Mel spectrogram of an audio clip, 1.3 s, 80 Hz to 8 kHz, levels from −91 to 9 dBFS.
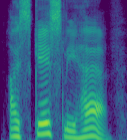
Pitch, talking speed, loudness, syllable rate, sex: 165 Hz, 140 wpm, -15 LUFS, 5.0 syllables/s, female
